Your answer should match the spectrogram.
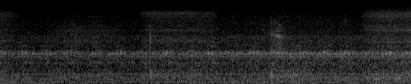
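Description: Faint steady electrical hum, a low drone with its overtones, under light hiss, on a repair bench where an old valve radio's supply voltage is being slowly raised.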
